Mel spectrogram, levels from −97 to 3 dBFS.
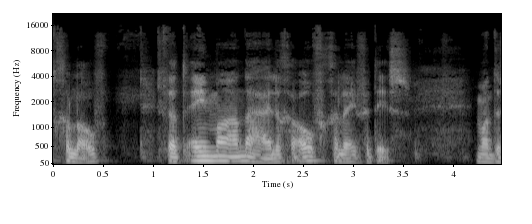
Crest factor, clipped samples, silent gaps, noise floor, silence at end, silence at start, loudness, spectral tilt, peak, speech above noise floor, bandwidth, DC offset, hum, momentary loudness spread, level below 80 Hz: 18 dB; under 0.1%; none; -56 dBFS; 0 s; 0 s; -31 LUFS; -7 dB/octave; -14 dBFS; 27 dB; 15.5 kHz; under 0.1%; none; 15 LU; -66 dBFS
